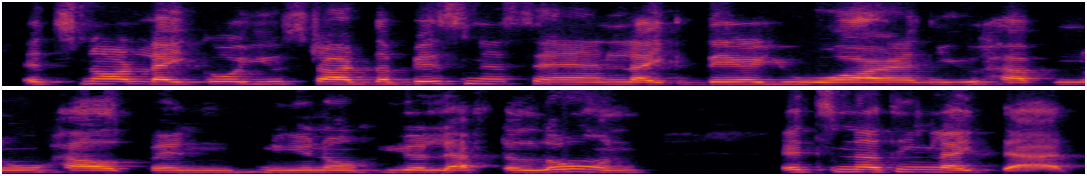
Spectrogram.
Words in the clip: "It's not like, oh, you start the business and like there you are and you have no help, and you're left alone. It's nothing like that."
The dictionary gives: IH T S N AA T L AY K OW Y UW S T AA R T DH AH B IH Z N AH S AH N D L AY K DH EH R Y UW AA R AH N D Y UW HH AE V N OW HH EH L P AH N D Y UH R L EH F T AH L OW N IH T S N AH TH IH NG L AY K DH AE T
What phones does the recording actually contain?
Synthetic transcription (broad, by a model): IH T S N AA T L AY K OW Y UW S T AA R T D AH B IH Z N AH S AH N D L AY K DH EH R Y UW AA R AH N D Y UW HH AE V N OW HH EH L P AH N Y Y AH R L EH F T AH L OW N IH T S N AH T IH NG L AY K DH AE T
